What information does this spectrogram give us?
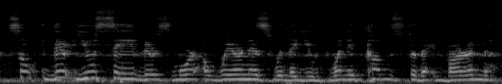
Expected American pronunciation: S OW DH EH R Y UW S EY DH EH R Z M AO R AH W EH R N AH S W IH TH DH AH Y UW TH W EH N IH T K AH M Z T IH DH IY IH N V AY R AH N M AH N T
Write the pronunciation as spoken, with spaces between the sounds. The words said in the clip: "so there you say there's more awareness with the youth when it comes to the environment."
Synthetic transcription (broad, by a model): S OW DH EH R Y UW S EY DH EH R Z M AO R AH W EH R N AH S W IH DH AH Y UW TH W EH N IH T K AH M Z T IH DH IY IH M V AY R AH N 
